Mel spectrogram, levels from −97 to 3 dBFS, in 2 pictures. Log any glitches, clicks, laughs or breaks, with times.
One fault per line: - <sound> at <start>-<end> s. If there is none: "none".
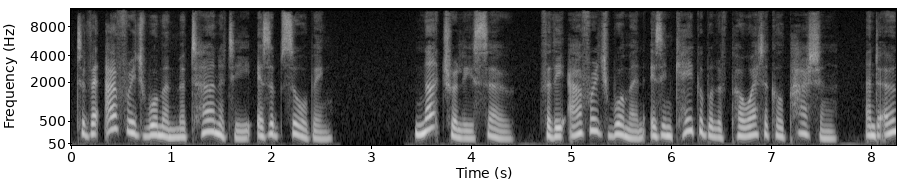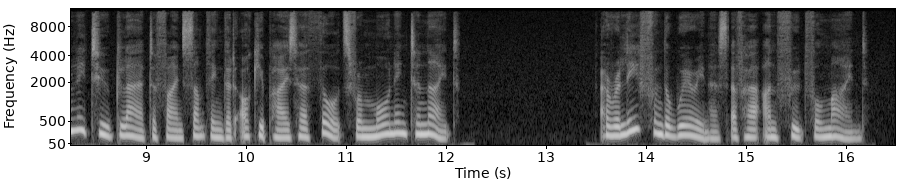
none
